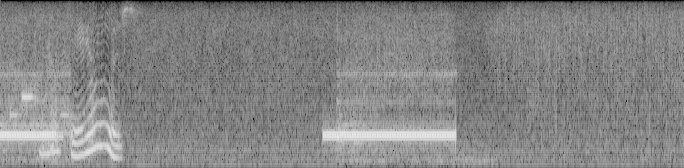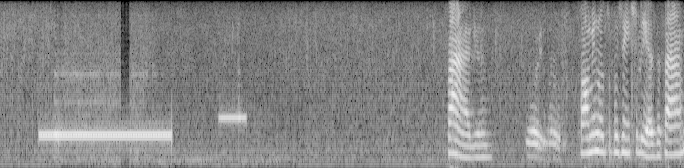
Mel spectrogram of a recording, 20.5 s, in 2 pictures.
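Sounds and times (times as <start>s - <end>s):
telephone line tones while a call is transferred: 0.0s - 1.3s, 4.8s - 6.9s, 10.8s - 12.9s, 13.6s - 14.0s
speech: 1.1s - 1.9s, 17.0s - 20.5s
short higher beep: 13.6s - 14.0s.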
